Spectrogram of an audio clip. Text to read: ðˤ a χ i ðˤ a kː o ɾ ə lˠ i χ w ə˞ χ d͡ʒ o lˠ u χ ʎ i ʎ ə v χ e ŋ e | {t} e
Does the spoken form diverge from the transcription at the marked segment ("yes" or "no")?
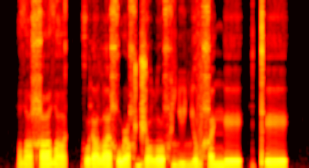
yes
